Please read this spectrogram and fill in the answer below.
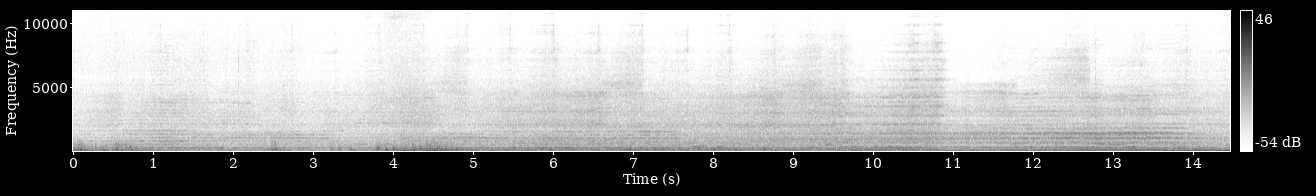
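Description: Low rumbling drone with held tones layered over it: a swell about four seconds in, then a slow rise near the end. It sounds like the film's ambient score or sound design under a montage.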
